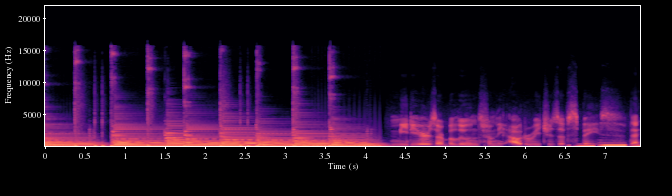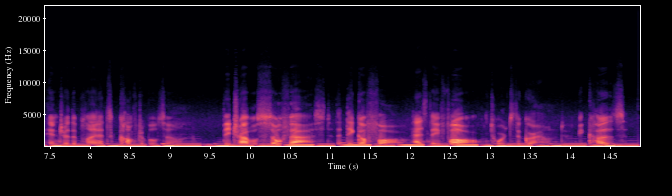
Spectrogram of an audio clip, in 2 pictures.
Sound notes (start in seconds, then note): 4.9 voiceover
